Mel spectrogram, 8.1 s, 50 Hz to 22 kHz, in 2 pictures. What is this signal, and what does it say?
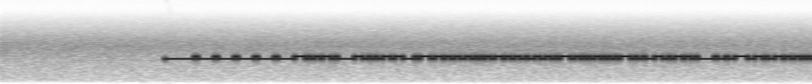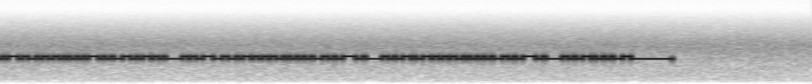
RTTY (75 baud, 170 Hz shift), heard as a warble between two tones, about 1360 Hz centre. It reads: NAME IS PIERRE, QTH RECIFE, LOC LF05PH LF05PH.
